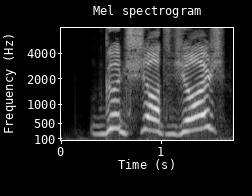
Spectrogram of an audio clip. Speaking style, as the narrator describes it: Mira cackled

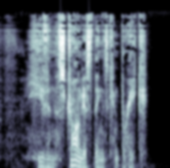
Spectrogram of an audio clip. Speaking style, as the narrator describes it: I whispered

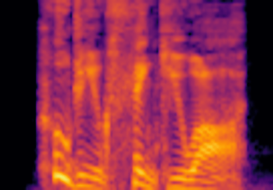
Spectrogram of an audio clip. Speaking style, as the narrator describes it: he hissed

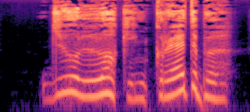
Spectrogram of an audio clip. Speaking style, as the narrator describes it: Sky breathed

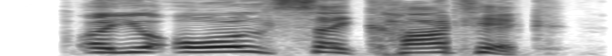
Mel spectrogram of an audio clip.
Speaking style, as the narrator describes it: Alexei cried out as he tried to shuffle away from us

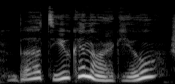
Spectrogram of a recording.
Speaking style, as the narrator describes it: she sighed

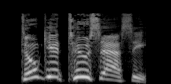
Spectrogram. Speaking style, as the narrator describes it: I cried out to my summons

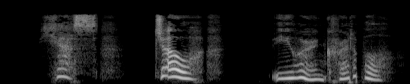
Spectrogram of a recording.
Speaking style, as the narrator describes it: murmured, and her aqua eyes were wide with awe

